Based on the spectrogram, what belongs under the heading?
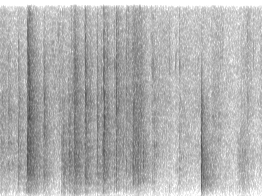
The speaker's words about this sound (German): Okay, danach muss ich nämlich einmal kurz blättern.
